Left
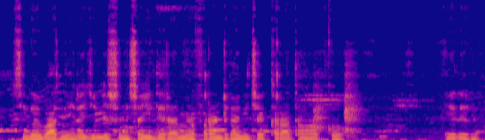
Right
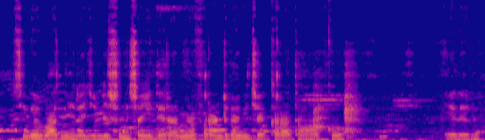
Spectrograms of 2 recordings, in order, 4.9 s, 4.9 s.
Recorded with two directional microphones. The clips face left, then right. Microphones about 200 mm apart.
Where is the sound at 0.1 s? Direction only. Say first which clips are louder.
Left 4 dB; 45° left (ahead or behind).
